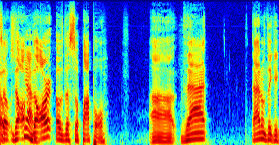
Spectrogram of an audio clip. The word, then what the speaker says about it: Sopapo: I will tell you, Sopapo with Sopapo. Sopapo with an S. with an S. This is the way you're going to pronounce it.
